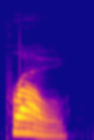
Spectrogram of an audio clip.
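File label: "prowl", English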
